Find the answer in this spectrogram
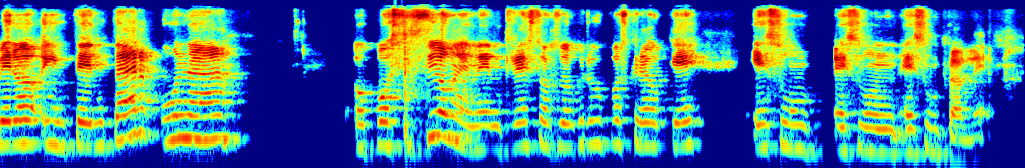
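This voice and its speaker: A woman with a fairly high pitch and ordinary pitch variation talks at a very slow pace. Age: 60s. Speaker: feminist expert panelist. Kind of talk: panel debate talk. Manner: hesitant, many fillers.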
